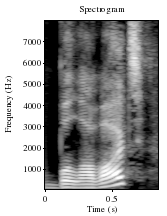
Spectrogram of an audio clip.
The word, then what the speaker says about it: баловать: внимание на замечательные слова баловать и балованный ударение ставится только таким образом никакого баловать и балованный баловать балованный очень частотно ошибка а при произнесении этих слов и так мы запоминаем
